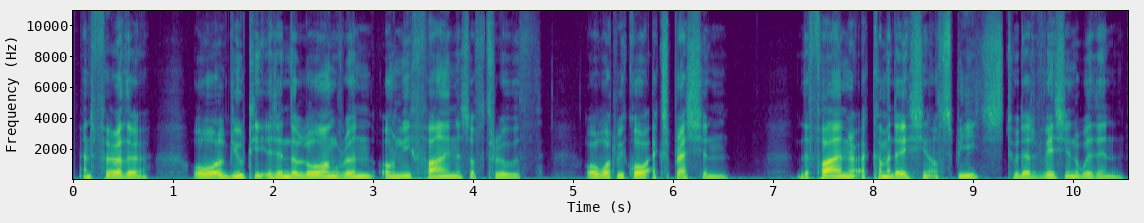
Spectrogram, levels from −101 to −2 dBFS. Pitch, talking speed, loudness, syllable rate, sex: 115 Hz, 155 wpm, -20 LUFS, 4.6 syllables/s, male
